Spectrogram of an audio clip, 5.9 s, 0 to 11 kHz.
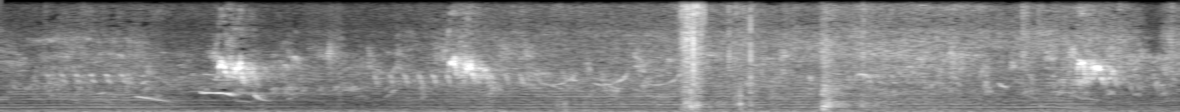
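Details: Honey bees gathering pollen and nectar from field poppies on a May morning in 2022; a continuous droning buzz fills the recording, joined by scattered soft bird chirps and a couple of sharp clicks.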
